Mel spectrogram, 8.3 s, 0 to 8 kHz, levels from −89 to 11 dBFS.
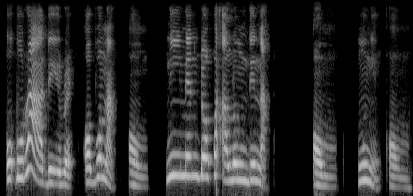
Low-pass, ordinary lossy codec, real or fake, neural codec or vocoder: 7.2 kHz; Opus, 24 kbps; real; none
